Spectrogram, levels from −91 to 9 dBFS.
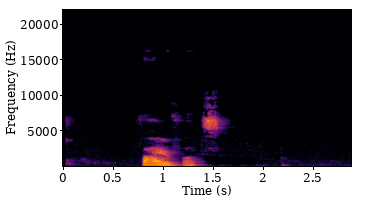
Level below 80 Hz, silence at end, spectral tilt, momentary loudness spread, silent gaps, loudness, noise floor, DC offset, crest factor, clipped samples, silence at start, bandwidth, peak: -76 dBFS; 1.35 s; -3.5 dB/octave; 12 LU; none; -18 LUFS; -75 dBFS; under 0.1%; 20 dB; under 0.1%; 0.8 s; 8.8 kHz; -2 dBFS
